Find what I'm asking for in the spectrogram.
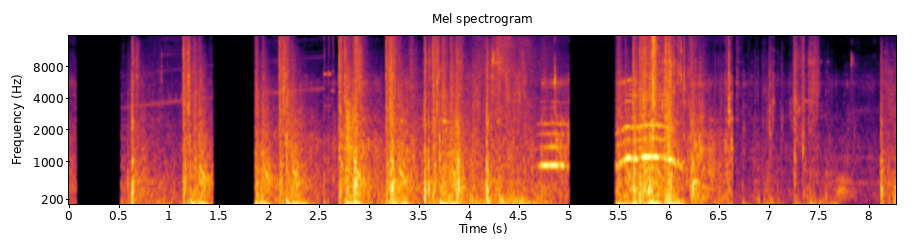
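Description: Bursts of rapid gunfire from several guns shooting at once, loud sharp cracks and popping volleys separated by brief silent gaps.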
